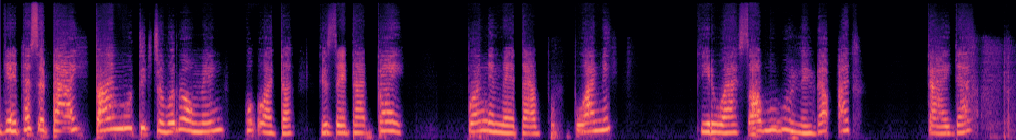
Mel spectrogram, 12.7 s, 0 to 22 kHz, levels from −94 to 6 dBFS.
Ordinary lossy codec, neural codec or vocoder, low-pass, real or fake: none; codec, 44.1 kHz, 0.9 kbps, DAC; 19.8 kHz; fake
